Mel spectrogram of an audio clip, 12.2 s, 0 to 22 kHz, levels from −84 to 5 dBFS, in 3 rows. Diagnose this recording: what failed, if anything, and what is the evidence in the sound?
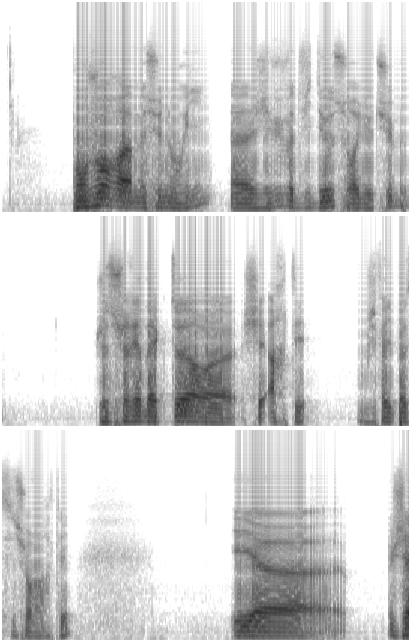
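A block size mismatch (padded) at the driver or buffer stage runs through the whole speech clip. A steady buzz at 86.1 Hz sits under the speech from start to finish, and delivery is slowed to 0.861 times normal speed while timbre stays intact. The upstream stage writes blocks shorter than the downstream stage reads, which fits a 512-sample read block, and the shortfall is zero-filled. Each block therefore carries a brief silent gap, producing the buzz and stretching the timing.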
